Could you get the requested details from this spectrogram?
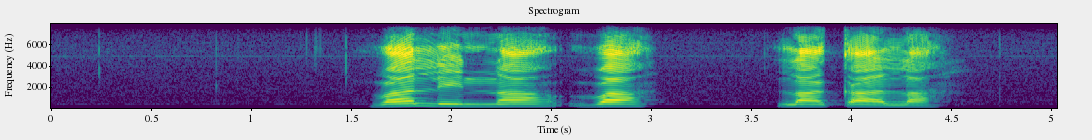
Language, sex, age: Northern Sotho, male, 25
